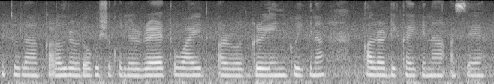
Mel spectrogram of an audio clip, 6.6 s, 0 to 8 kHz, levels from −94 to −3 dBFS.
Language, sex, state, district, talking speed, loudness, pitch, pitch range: Nagamese, female, Nagaland, Dimapur, 165 wpm, -16 LUFS, 215 Hz, 210-220 Hz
